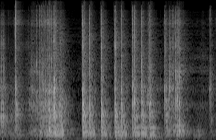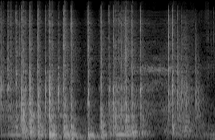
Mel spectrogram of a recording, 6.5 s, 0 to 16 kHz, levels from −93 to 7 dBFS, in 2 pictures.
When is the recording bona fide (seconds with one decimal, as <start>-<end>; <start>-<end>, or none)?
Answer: 0.9-2.0; 5.9-6.5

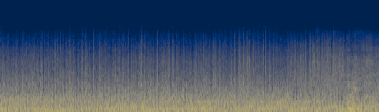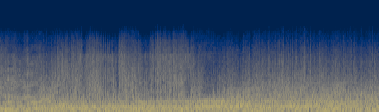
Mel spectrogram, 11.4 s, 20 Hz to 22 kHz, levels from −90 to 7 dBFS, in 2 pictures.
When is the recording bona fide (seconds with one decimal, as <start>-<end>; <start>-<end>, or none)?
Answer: 0.0-5.1; 6.3-11.4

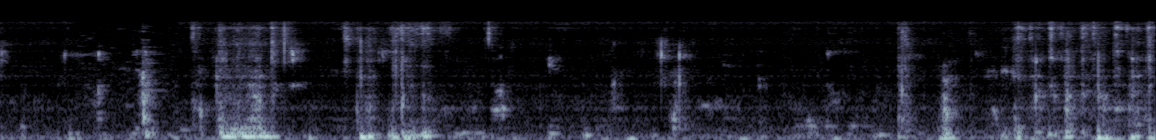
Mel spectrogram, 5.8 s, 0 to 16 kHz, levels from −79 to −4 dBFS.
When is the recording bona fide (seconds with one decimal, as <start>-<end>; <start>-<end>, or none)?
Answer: 0.4-0.9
